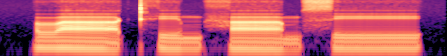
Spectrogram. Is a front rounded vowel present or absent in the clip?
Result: absent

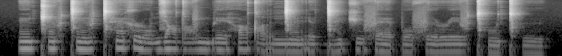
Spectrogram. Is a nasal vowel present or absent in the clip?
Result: present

